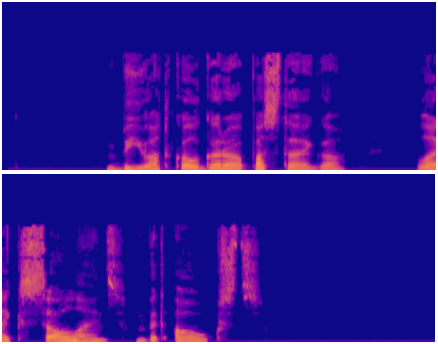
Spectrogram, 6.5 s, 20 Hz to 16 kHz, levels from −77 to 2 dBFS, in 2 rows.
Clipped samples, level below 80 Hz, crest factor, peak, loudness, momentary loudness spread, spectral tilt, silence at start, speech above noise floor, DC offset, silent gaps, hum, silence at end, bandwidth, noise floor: under 0.1%; -62 dBFS; 20 dB; -8 dBFS; -26 LUFS; 10 LU; -4.5 dB/octave; 0.8 s; 38 dB; under 0.1%; none; 50 Hz at -55 dBFS; 1.35 s; 11.5 kHz; -64 dBFS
